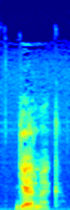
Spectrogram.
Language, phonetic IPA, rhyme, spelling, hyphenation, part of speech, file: Hungarian, [ˈɟɛrmɛk], -ɛk, gyermek, gyer‧mek, noun, Hu-gyermek.ogg
- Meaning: 1. child (one’s son or daughter, irrespective of age, or a young human being in general, irrespective of familial relation) 2. son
